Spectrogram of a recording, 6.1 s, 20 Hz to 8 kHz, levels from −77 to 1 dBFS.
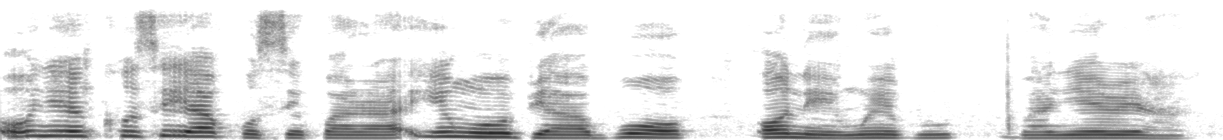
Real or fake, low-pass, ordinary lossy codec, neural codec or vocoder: real; 7.2 kHz; none; none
